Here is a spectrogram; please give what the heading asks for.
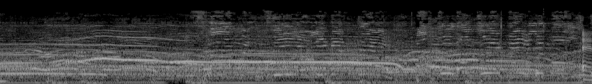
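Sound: crowd booing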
